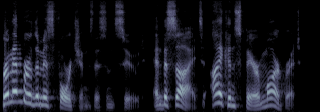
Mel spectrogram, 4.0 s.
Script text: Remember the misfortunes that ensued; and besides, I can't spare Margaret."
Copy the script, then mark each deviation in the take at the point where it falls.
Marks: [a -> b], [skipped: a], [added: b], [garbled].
Remember the misfortunes [that -> this] ensued; and besides, I [can't -> can] spare Margaret."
